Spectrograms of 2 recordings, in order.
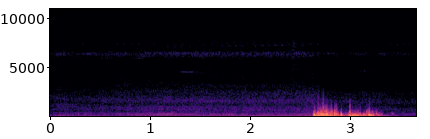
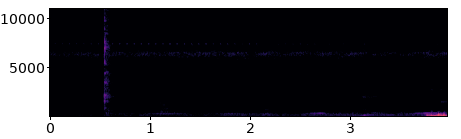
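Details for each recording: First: Vintage GE Vortalex 10" oscillating desk fan FM10V41, c.1949-1950, on high speed with the oscillator engaged: low even motor hum with no rubbing or rattle, a brief louder bump near the end; fast oscillation arc, otherwise running normally. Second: Vintage GE Vortalex 10-inch oscillating desk fan FM10V41, circa 1949–1950, started on low speed: irregular rapid clattering knocks about four a second for a few seconds, then fading to a very quiet run; owner suspects the gearbox.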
